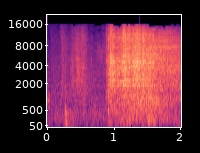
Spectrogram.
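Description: Impact wrench running against a quad bike's wheel nut to loosen it, starting suddenly about a second in as a loud, rapid hammering rattle.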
